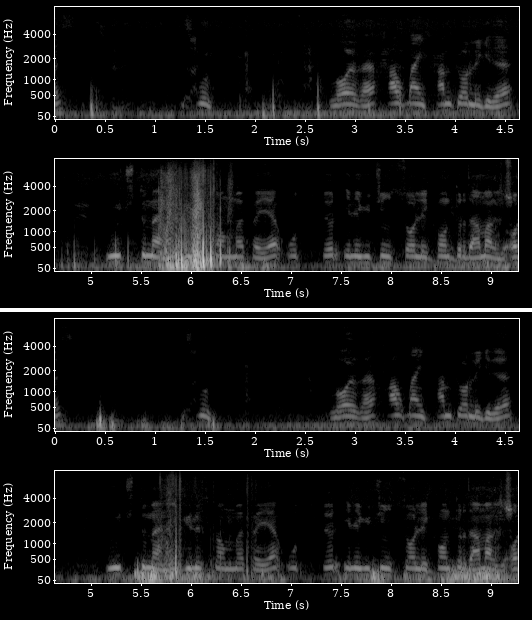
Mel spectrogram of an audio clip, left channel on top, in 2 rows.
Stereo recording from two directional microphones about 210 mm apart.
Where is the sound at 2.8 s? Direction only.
20° left (ahead or behind).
